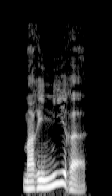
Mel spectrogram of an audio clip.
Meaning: inflection of marinieren: 1. first-person singular present 2. singular imperative 3. first/third-person singular subjunctive I
- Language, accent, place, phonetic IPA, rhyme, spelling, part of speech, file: German, Germany, Berlin, [maʁiˈniːʁə], -iːʁə, mariniere, verb, De-mariniere.ogg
